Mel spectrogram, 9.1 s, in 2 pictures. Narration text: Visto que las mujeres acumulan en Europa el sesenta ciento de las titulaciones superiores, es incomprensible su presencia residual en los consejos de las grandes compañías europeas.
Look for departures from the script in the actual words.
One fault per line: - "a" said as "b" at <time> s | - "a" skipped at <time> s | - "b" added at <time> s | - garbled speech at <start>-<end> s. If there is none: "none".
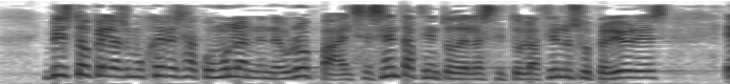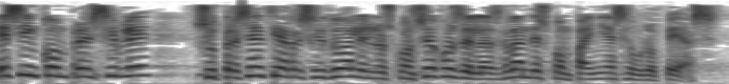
none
